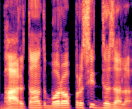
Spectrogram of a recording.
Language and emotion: Goan Konkani, neutral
